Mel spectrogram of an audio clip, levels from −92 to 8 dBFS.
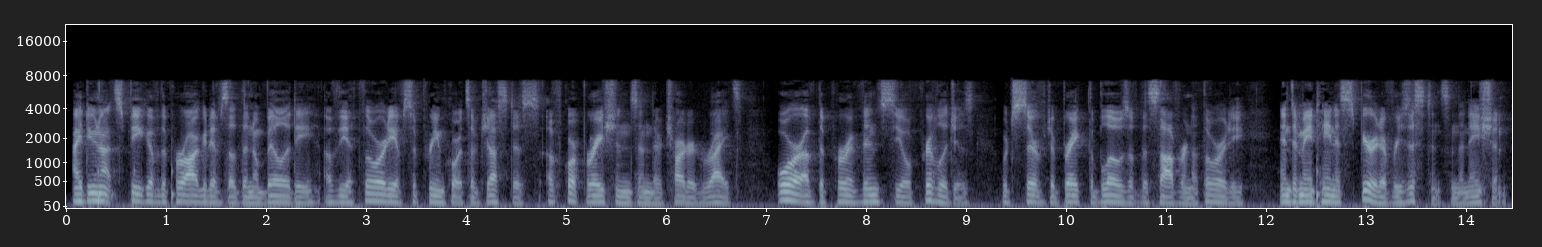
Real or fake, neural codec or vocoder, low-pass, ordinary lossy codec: real; none; 7.2 kHz; AAC, 48 kbps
